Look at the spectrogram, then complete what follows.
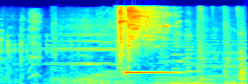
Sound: glass shatters

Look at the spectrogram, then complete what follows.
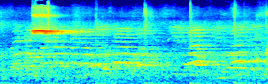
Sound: whistle blaring

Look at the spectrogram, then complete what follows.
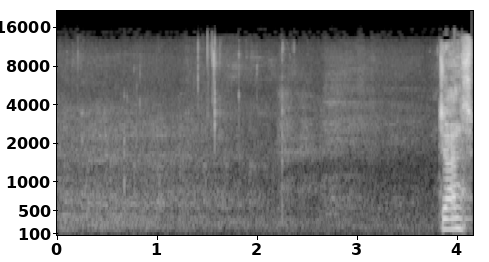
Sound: laughter

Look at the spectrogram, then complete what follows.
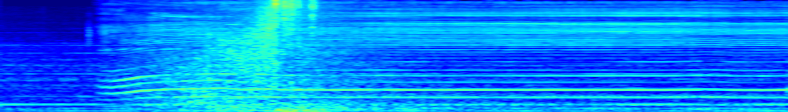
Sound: emotional vocalising

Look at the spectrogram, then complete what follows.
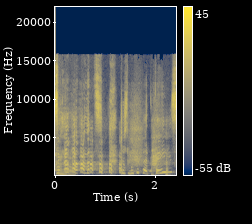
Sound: women laughing

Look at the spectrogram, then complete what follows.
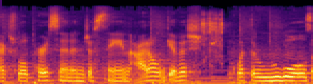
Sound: shutter clicks

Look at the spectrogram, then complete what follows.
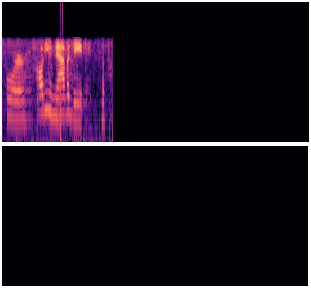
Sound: lost audio

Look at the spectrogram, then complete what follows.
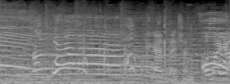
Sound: group claps

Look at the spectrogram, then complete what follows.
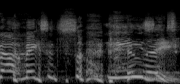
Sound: laughter

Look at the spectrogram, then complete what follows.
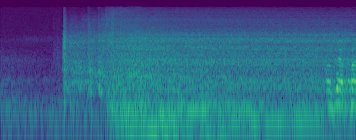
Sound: car Starting

